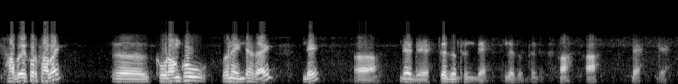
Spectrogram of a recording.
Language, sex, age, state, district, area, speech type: Bodo, male, 45-60, Assam, Baksa, rural, conversation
